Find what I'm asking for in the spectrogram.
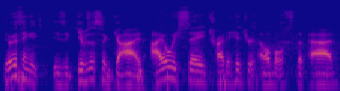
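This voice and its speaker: Low-voiced man coaching a back workout. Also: a little fast, a little hiss or hum. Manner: instructive, self-mocking. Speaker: bodybuilder narrating his workout. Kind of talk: casual workout voice-over.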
